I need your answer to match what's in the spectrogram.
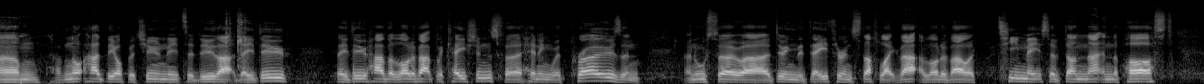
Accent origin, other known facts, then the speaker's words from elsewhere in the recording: London, United Kingdom; moved away; I'm from London.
